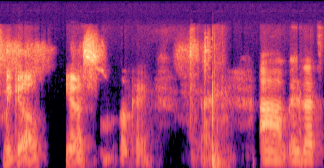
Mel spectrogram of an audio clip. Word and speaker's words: Miguel: Am I pronouncing your name correctly? It's Miguel.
